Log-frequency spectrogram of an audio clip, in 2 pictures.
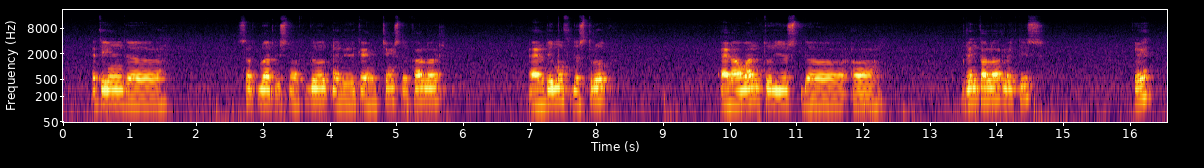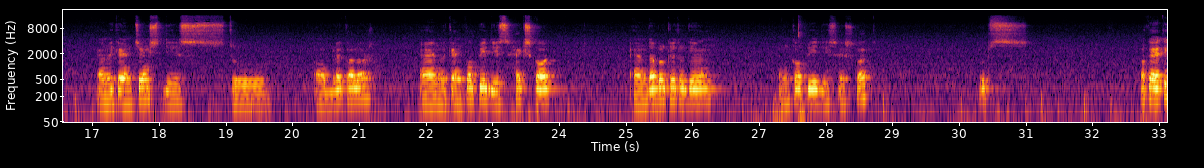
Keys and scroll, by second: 23.2 super+c, 26.9 super+v.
